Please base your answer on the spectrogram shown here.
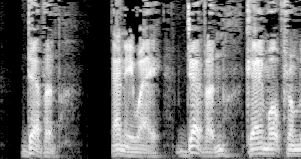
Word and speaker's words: Devon: eyebrows Blackstone side bloke goes by the name of Devon spelled like the county Devin anyway Devon came up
